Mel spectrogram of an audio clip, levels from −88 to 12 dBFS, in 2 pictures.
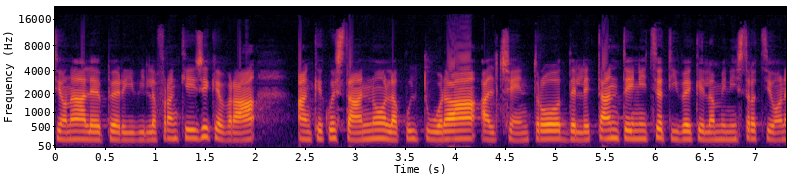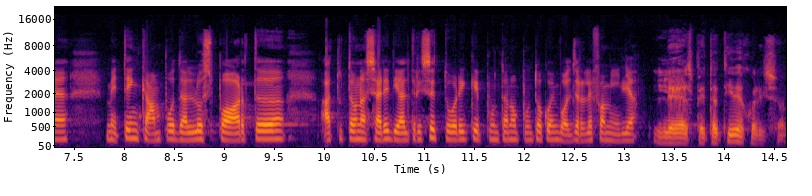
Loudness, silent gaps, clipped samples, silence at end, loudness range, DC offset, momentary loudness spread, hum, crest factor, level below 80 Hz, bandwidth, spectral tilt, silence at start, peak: -17 LUFS; none; under 0.1%; 0 s; 5 LU; under 0.1%; 9 LU; none; 18 dB; -68 dBFS; 15 kHz; -3 dB/octave; 0 s; 0 dBFS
